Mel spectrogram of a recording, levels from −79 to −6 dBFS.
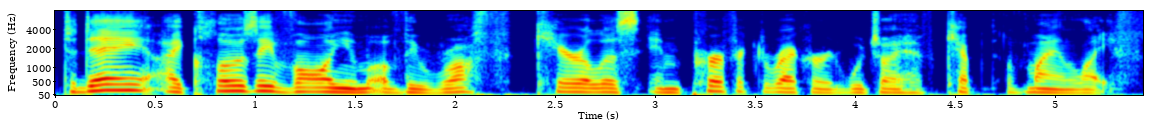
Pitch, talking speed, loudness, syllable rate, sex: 140 Hz, 210 wpm, -20 LUFS, 5.1 syllables/s, male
